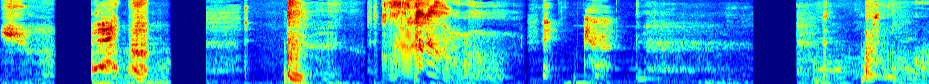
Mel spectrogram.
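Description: A string of abrupt, explosive sneezes from several people with sharp breaths and exclamations between.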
